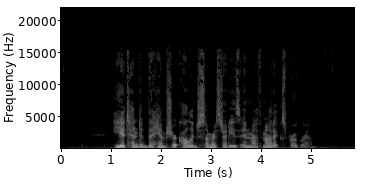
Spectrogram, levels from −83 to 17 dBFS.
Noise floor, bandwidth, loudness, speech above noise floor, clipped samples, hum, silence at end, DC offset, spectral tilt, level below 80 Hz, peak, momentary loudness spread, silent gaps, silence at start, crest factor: -71 dBFS; 16 kHz; -34 LUFS; 37 dB; under 0.1%; none; 0.8 s; under 0.1%; -5 dB/octave; -64 dBFS; -14 dBFS; 17 LU; none; 1.05 s; 22 dB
